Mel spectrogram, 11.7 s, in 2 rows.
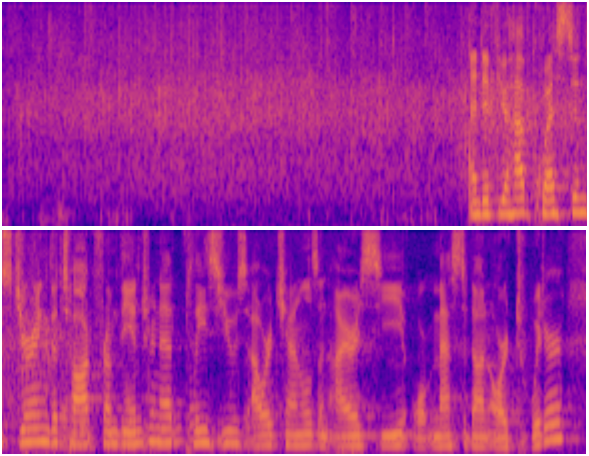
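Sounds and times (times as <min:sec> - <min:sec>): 
audience clapping: 0:00.0 - 0:07.4
speech: 0:04.7 - 0:11.6.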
